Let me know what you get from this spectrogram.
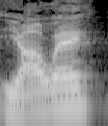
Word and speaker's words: Yahweh: We often pronounce it Yahweh.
